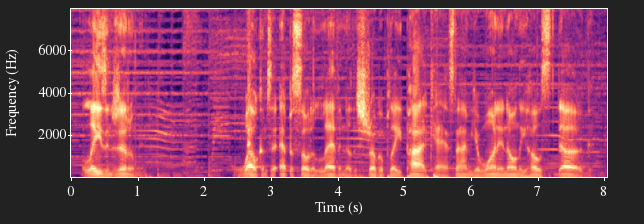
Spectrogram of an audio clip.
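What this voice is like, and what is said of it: Slow, sultry sexy voice. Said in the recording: “I gotta get into my sexy voice.”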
